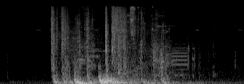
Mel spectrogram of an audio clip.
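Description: A burst of gunfire in Call of Duty Warzone starts abruptly and rattles on for over a second of rapid overlapping shots, loud and close, then fades into a tail.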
